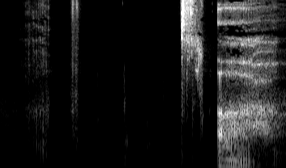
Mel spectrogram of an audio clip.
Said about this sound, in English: So, on this beautiful November morning, the last November morning of the year, I'm going to have a little sip of coffee. So here's that.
